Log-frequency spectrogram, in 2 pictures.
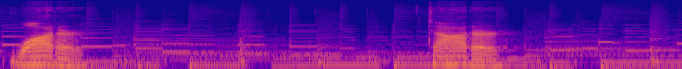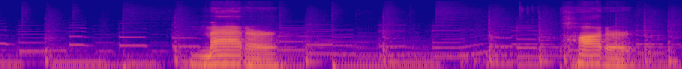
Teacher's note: Now, technically speaking, the flap T is converting the T into a D, okay? But practically, it's an alveolar tap. · When the T appeared in between two vowels, then the T was acting like a flap T, or you can simply put, it was acting like a D.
